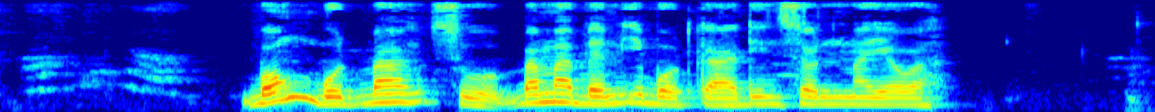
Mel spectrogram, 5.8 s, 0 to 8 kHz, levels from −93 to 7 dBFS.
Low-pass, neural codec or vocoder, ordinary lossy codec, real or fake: 7.2 kHz; none; AAC, 48 kbps; real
